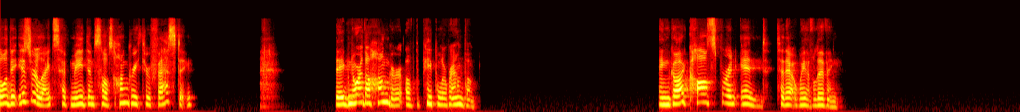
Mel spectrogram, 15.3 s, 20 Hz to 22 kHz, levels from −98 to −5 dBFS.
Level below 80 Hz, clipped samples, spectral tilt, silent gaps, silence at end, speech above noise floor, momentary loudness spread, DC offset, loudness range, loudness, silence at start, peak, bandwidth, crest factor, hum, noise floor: -80 dBFS; under 0.1%; -3.5 dB/octave; none; 2.75 s; 63 dB; 15 LU; under 0.1%; 9 LU; -26 LUFS; 0 s; -8 dBFS; 12.5 kHz; 20 dB; none; -88 dBFS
